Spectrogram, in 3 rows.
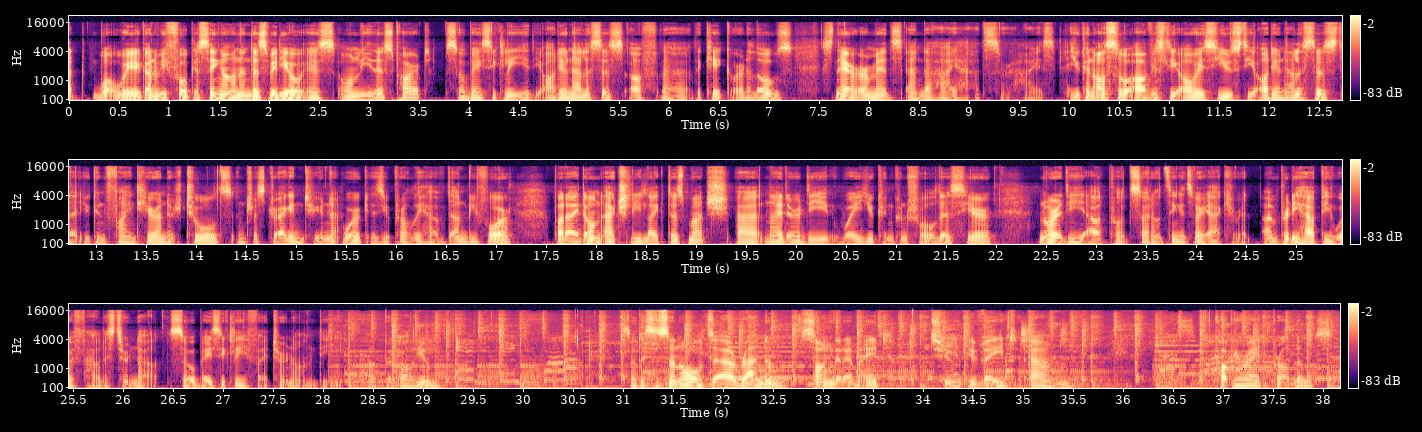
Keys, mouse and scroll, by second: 0.8-2.3 drag, 11.5 click, 12.8 click, 13.0 click, 15.4 click, 16.2-18.7 middle drag, 16.2 scroll up 1, 21.6 click, 22.0 click, 24.0 middle click, 24.7 middle click, 25.6 click, 26.1 click, 26.6 click, 26.6 middle click, 27.3 click, 28.2 click, 28.8 middle click, 29.6 click, 30.4 2, 30.6 click.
